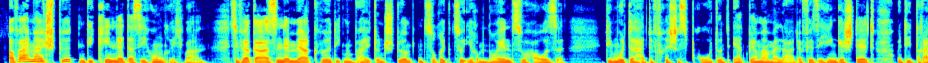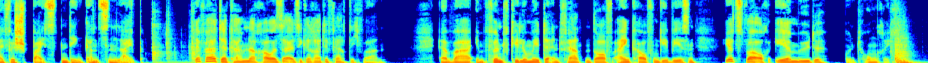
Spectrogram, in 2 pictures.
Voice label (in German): Hörbuch, frauen; Der Zauberwald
